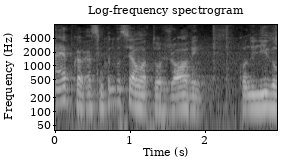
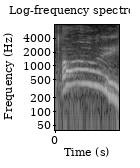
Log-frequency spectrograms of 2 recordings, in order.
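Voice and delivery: a much higher, bright "Oi!"; eager phone hello. Retold or imitated. Young actor picking up a call from Globo, eager. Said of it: "E aí eu falei logo".

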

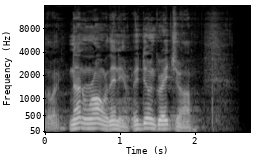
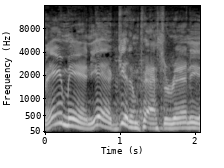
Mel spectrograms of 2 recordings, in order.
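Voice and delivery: mock cheering amen; 3 semitones higher than usual. A churchgoer egging on the pastor, mock cheering.

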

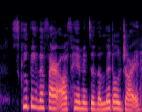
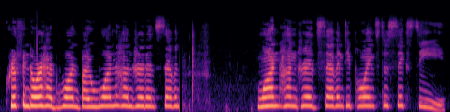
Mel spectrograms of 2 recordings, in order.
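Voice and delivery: high, slow, exultant announcing; happy announcer shout; 6 semitones higher, slower than usual. Acted. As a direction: proclaim the score like a stadium announcer. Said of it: "Lee Jordan was happily shouting the results".

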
